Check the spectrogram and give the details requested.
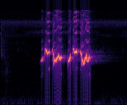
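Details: Gurgling song phrase from a sooty-headed bulbul: roughly six quick, clear whistles tumbling together in well under a second, rich and liquid, then silence.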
